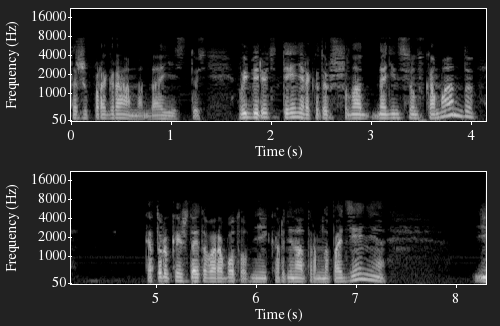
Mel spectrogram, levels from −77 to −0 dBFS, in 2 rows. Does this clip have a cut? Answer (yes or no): no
